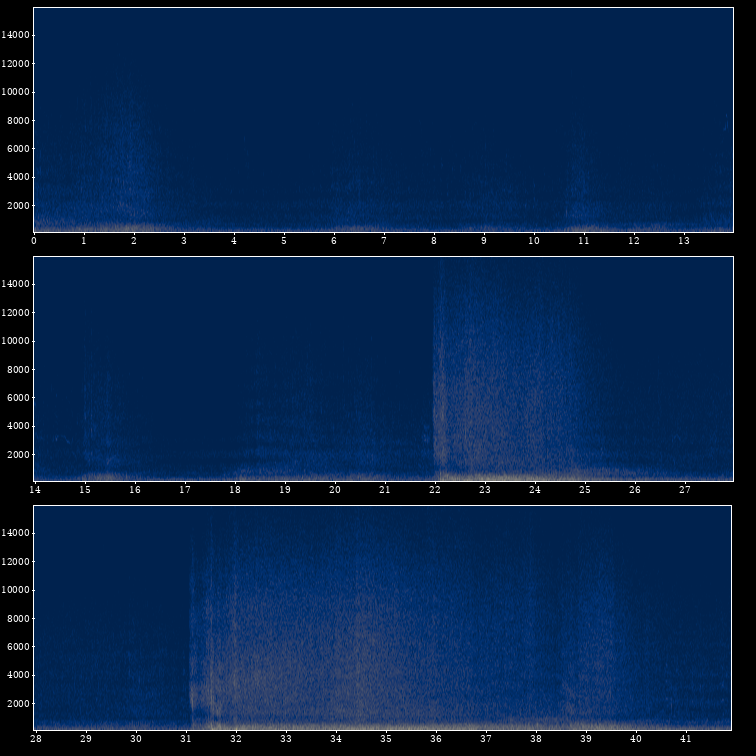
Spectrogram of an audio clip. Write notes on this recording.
Amble ... tide coming in ... early on a lady berates her dog for rolling on a dead seal ... waves hitting banks of sea weed ... bird calls from rock pipit ... black-headed gull ... starling ... redshank ... turnstone ... lavalier mics clipped to T bar on mini tripod ...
